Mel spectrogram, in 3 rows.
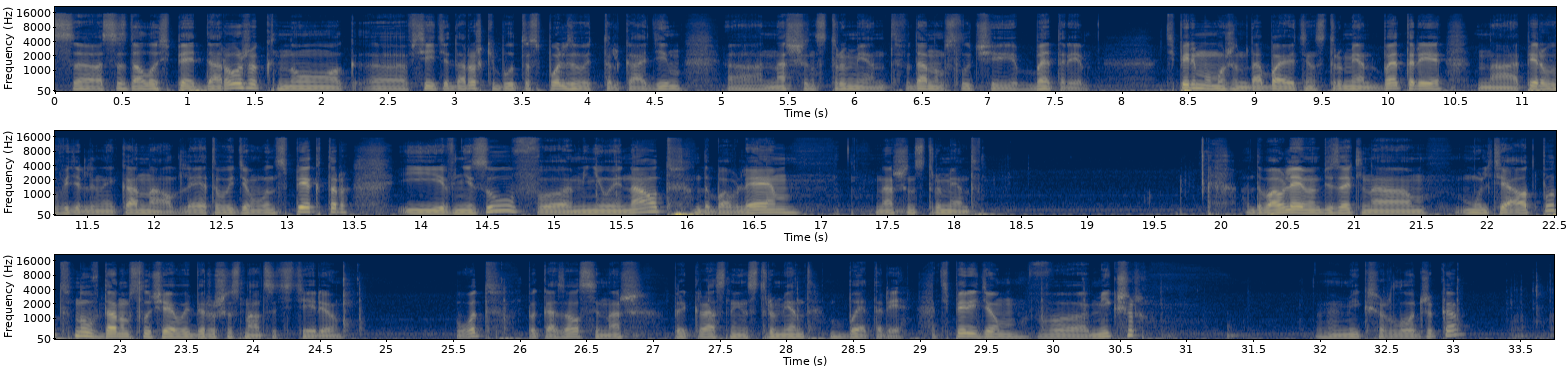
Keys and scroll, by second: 33.6 super+2.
